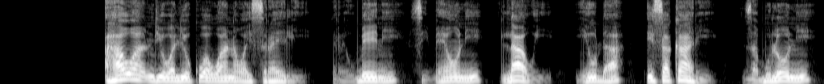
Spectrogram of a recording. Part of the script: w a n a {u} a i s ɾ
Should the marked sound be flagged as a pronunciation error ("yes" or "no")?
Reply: yes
